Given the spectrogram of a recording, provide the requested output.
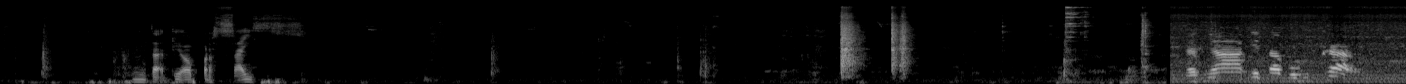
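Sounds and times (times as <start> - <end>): tools and metal parts clicking: 10.0 - 11.6.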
